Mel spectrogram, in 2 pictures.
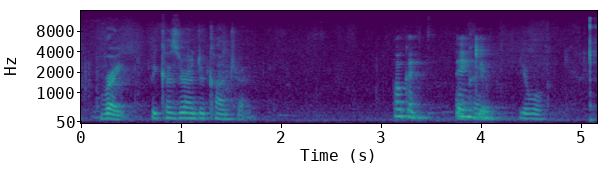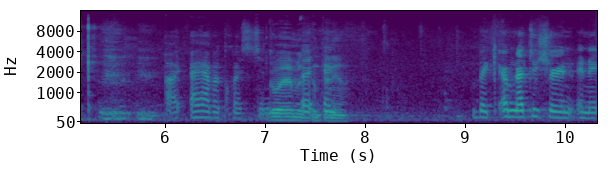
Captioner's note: clears throat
